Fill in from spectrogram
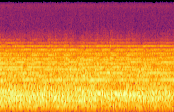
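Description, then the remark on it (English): The Wall Street stock exchange closing bell rings loudly and continuously without pause, its harsh metallic electric clatter filling the whole moment, with no voices heard. “When that closing bell finally rang on Wall Street today, nerves were frayed and stocks frazzled.”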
